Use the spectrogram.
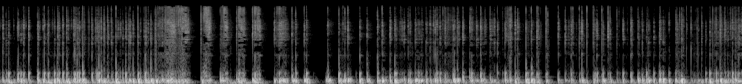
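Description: Fingertips and nails scratch quickly on the hollow steel mesh grille of a large microphone, working behind and beside the head. The result is a dense, boomy low rumble with rapid rasping, crackly strokes and brief bright scratchy edges, broken by a few short near-silent gaps.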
